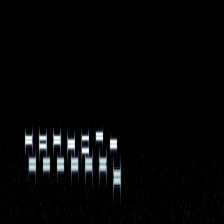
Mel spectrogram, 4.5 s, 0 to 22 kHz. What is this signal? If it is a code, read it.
Multi-frequency trunk signalling (R2, with the far end's replies), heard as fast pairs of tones, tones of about 140 ms. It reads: 6563403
